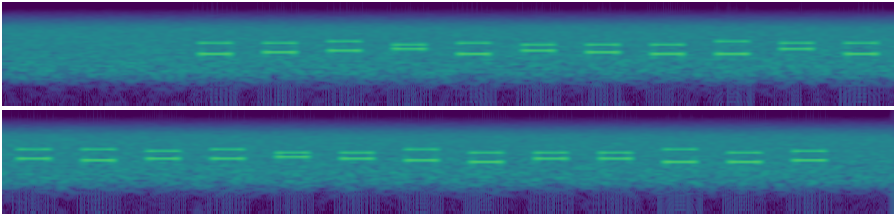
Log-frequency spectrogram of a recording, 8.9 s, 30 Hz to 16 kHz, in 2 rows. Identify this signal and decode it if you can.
DTMF, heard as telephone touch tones, dialled by machine, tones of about 140 ms, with phone line noise. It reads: 259*27413029689*76177315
